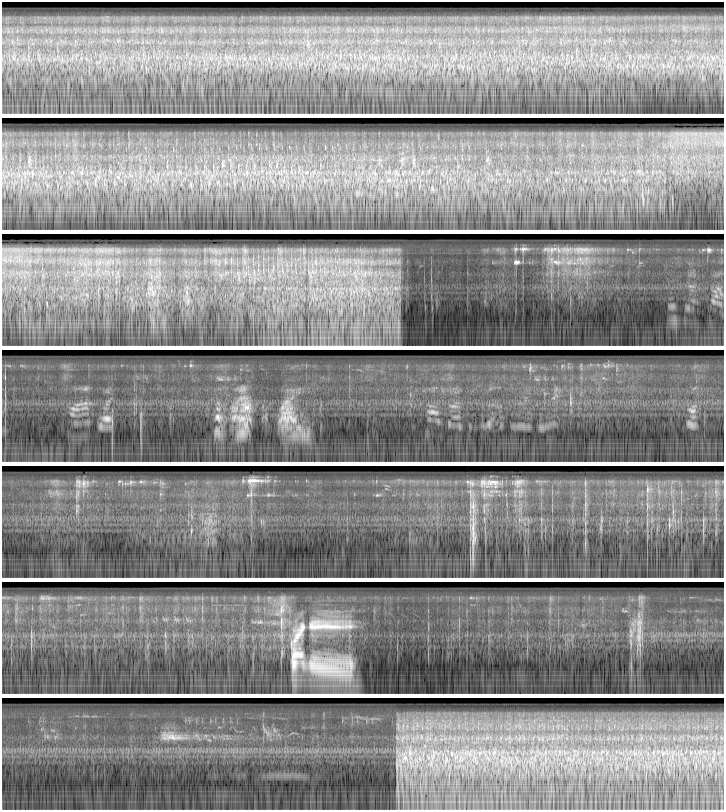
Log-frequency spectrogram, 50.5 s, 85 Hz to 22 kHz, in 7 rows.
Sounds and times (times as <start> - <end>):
Vehicle: 0.0 - 50.5
Speech: 10.7 - 11.7, 25.8 - 27.3, 39.0 - 39.7.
